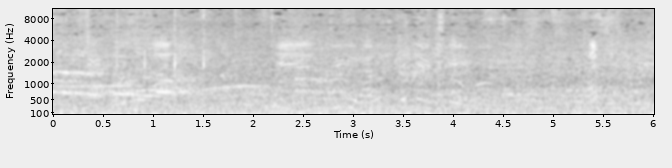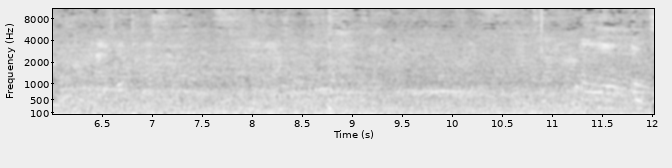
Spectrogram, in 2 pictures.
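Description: A crowd of people chatters nearby in a busy, echoing hall.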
